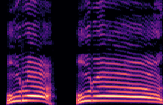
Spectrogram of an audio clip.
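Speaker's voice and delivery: loud high hurrahs; a rousing loud cheer; bellowing cheer. A narrator's reading. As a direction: shout the hurrahs together. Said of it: "гаркнули все".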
